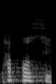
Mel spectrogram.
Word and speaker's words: 파포스: 좀 우수운 이름처럼 보이지만은 이제 원래 발음대로 하면은 파포스 있니다이 동쪽인 살라미를 가서 서쪽인이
